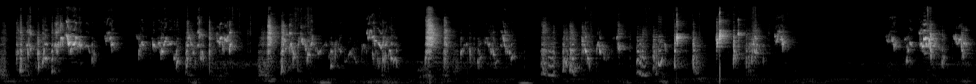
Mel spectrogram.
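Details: Pet budgies in lively chatter, busy squawking chirps and rapid warbles packed closely together, with a short quiet gap before a final burst.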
